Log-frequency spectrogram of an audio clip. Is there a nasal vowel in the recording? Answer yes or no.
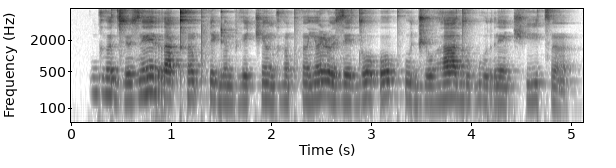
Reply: yes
